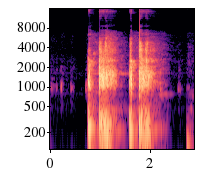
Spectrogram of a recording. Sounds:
Throat clearing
